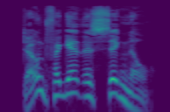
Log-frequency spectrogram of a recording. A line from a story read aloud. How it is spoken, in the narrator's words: Weymouth cried after me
